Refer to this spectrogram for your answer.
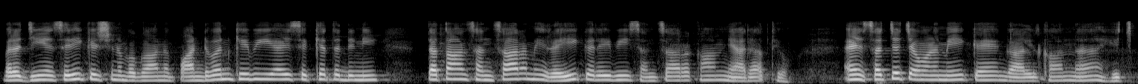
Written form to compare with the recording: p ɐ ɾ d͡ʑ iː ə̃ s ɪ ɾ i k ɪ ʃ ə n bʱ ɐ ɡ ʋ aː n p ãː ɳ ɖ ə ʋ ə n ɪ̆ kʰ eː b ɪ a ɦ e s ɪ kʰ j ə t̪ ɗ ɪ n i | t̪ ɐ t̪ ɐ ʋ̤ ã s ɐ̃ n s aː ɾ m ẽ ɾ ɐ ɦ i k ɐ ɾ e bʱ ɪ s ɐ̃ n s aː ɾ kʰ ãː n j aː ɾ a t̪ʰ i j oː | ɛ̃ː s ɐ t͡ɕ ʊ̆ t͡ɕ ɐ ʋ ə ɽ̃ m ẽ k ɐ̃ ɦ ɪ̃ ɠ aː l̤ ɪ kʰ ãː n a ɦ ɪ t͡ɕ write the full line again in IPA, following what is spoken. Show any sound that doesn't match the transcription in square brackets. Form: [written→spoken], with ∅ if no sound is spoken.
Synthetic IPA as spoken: p ɐ ɾ d͡ʑ iː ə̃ s ɪ ɾ i k ɪ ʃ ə n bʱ ɐ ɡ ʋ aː n p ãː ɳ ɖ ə ʋ ə n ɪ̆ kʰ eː b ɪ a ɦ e s ɪ kʰ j ə t̪ ɗ ɪ n i | t̪ ɐ t̪ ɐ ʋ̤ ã s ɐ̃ n s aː ɾ m ẽ ɾ ɐ ɦ i k ɐ ɾ e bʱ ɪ s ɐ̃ n s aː ɾ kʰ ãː n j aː ɾ a t̪ʰ i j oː | ɛ̃ː s ɐ t͡ɕ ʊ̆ t͡ɕ ɐ ʋ ə ɽ̃ m ẽ k ɐ̃ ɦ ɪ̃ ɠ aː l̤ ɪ kʰ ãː n [a→ɐ] ɦ ɪ t͡ɕ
